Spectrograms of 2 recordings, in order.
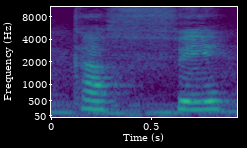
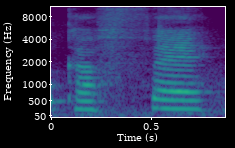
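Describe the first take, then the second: First: CAFÉ ending in a closed E, like "cafê"; Spanish CAFÉ with tight E. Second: CAFÉ with a wide-open final E, as in Portuguese; the wrong, open-E CAFÉ. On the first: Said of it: "eu falo café e eu falo fê". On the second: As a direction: say CAFÉ the Brazilian way, E opened wide. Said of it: "eu não falo café". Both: Shown as a demonstration.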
